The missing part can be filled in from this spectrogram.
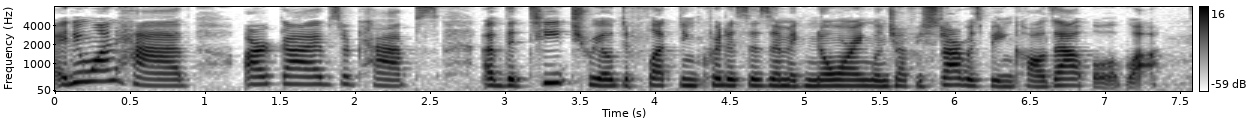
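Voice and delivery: ordinary talk, nothing marked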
